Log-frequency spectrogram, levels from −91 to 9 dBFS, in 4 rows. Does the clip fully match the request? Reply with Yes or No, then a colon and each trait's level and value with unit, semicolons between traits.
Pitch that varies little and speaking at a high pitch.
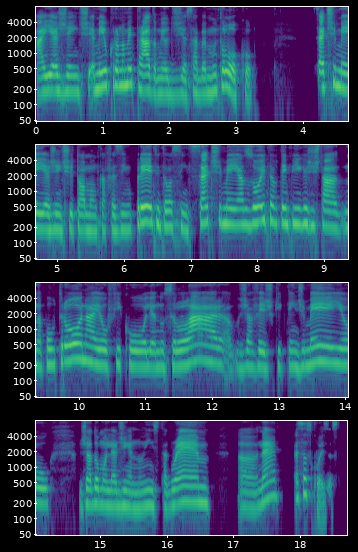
No: average, 4.3 semitones; high, 195 Hz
